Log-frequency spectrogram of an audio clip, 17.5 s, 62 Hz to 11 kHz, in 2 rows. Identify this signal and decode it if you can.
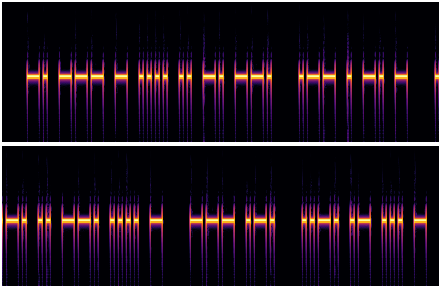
Morse code, heard as a keyed tone, about 15 wpm, 700 Hz. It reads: NOTHING WENT RIGHT OR FAST
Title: Sentences from Top 1000 Words - Review Part 2 - 15wpm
